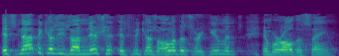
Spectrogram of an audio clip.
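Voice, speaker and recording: A man preaching a sermon in a church hall, animated and casual, mixing jokes into his message. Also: sits high, brisk, breathy edge, highs cut off. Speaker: pastor.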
